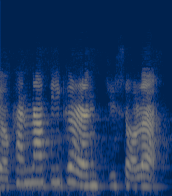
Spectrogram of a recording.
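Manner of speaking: ordinary delivery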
